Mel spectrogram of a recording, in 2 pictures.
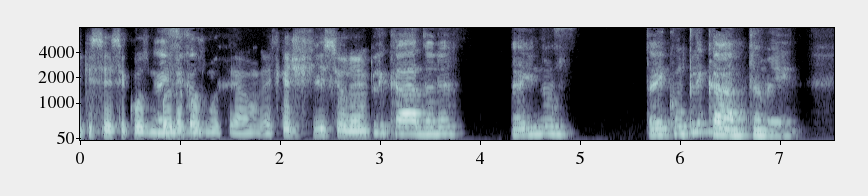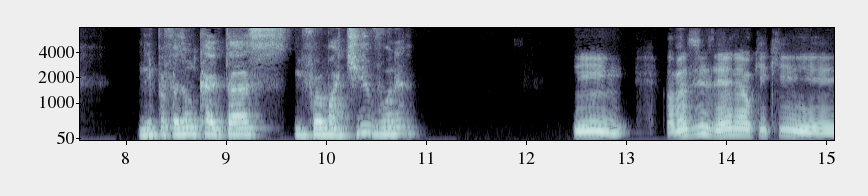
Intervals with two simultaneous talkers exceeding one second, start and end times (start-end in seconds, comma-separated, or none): none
